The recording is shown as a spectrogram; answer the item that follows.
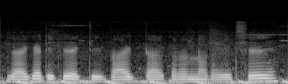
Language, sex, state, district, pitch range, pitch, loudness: Bengali, male, West Bengal, Cooch Behar, 115-130 Hz, 120 Hz, -15 LUFS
